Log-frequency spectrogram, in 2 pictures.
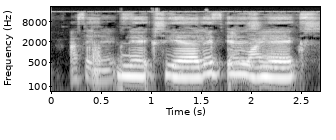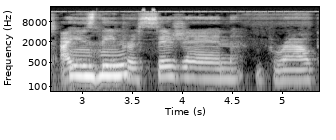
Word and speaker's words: NYX: I use the, what do they pronounce it as? NYX. I say NYX. NYX, yeah, NYX, it is NYX.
